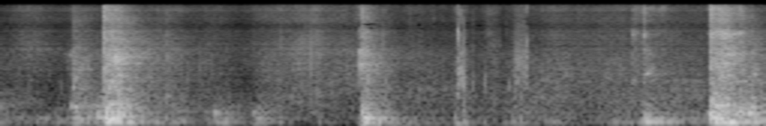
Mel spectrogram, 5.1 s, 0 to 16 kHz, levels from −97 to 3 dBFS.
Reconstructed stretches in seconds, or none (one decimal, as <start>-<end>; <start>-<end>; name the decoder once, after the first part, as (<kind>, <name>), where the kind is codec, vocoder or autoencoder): 0.0-2.3 (codec, DAC); 3.6-5.1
